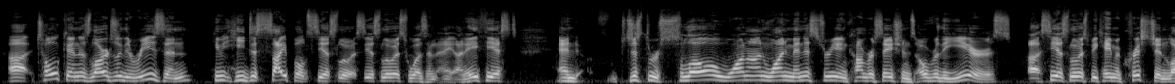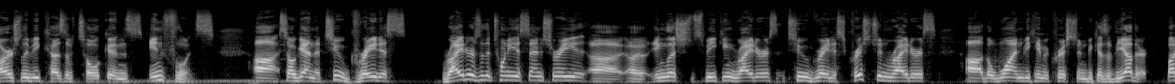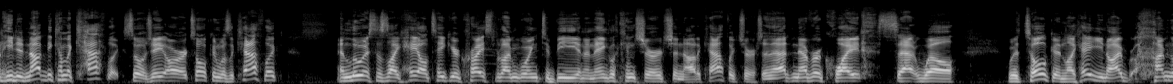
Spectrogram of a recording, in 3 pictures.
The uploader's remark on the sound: Delivered live in the park, at Capital City Church, in St. Paul, MN.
